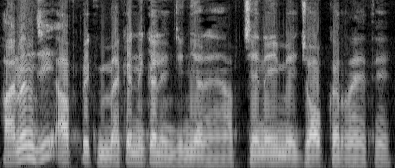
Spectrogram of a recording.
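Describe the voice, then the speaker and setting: A man's voice: mid-range voice, moderate pace, mellow. A man working as an interviewer, putting long, wordy questions that repeat and build on their phrases.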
